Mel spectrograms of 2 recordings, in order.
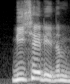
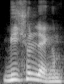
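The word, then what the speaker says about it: Michelin: 만든 이유는 뭔지 아세요 미쉐린은 미국식 발음이고 미슐랭은 프랑스인 발음인데 미쉐린 타이어는 사람들이 타이어에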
